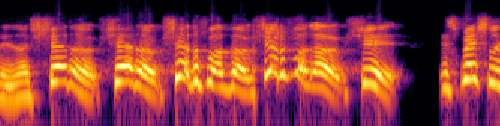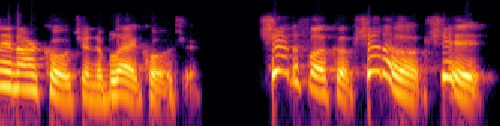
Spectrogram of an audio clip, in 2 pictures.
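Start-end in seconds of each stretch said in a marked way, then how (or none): 0.2-2.7 high, sassy mock scolding; mocking shut-up rant. Mocking quoted women telling off. 5.1-6.6 high sassy mock scolding; mocking shut-up rant. Mocking quoted women telling off.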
